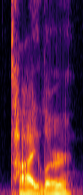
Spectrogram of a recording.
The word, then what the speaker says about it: Tyler: Any other time you see I is Y is, TI is bow tie, TIE-LER. It makes sense.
